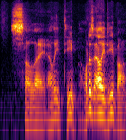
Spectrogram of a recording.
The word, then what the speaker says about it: Soleil: Also, it's Soleil.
